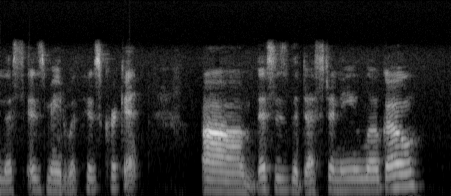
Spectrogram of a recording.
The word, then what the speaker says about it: Cricut: Cricut. Yeah. And it's Cricut. It's pronounced Cricut.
